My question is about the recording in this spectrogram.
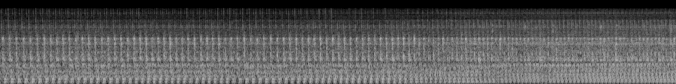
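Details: Kawasaki KSR110 single idling after cam chain tensioner replacement fixed an earlier rattling noise; new fast, even light ticking over the idle beat, owner suspects piston/head area, likely top-end valve train or cam chain.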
